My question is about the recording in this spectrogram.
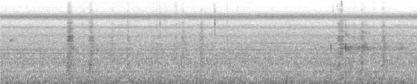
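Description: A steady high-pitched insect drone, with a few faint scraping strokes of a scratcher on a scratch-off lottery ticket.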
